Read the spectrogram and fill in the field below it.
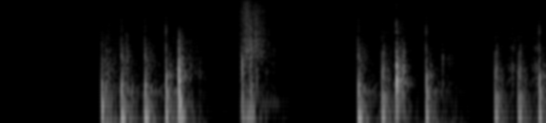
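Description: A pickaxe chips and breaks stone in quick, repeated blows.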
